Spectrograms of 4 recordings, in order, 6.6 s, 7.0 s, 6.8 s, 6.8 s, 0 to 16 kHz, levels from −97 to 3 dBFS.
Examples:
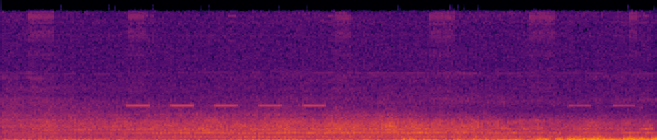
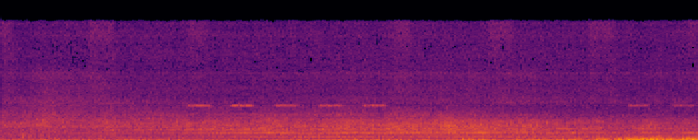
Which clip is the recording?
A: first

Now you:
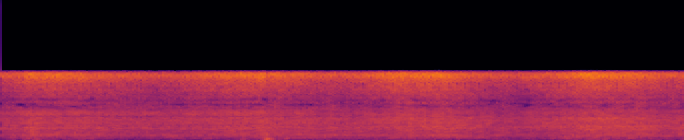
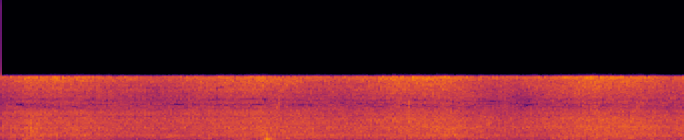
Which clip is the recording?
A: second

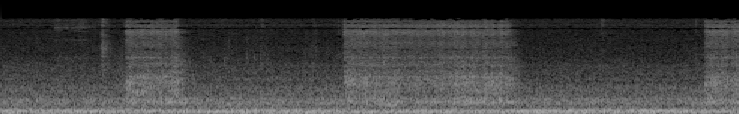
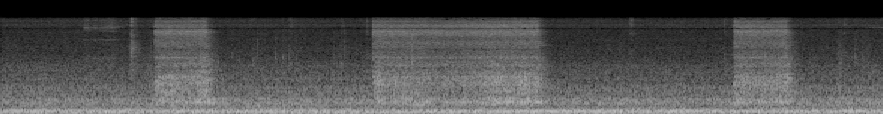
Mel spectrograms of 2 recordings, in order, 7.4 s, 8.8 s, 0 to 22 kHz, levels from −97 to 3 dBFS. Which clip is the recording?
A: second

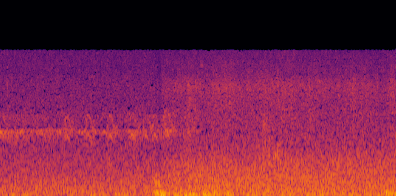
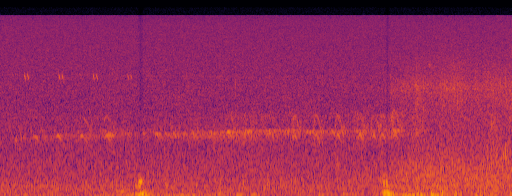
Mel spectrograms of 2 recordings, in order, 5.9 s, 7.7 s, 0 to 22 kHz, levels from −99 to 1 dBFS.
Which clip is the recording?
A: second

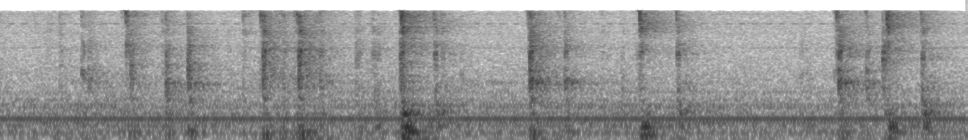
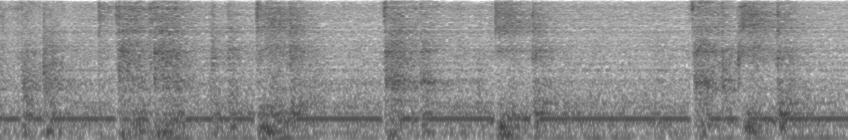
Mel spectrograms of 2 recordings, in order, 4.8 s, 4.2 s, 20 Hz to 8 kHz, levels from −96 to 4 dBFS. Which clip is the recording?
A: first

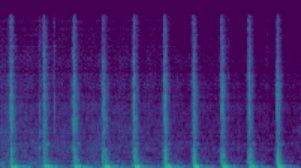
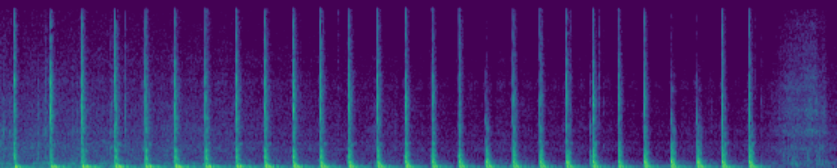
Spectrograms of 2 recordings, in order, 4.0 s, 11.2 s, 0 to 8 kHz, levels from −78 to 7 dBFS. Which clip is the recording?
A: second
